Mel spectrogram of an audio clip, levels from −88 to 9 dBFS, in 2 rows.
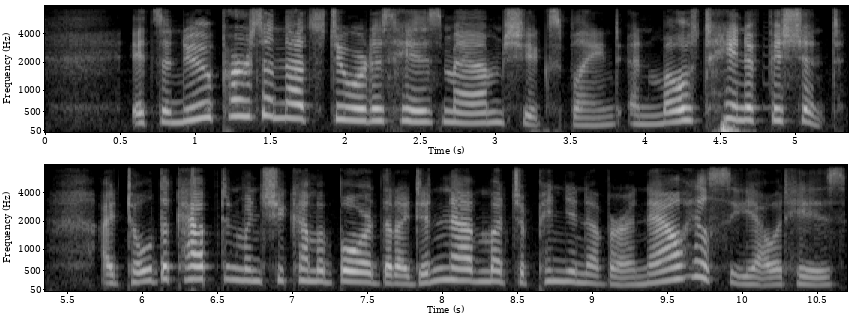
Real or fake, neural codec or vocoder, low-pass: real; none; 7.2 kHz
